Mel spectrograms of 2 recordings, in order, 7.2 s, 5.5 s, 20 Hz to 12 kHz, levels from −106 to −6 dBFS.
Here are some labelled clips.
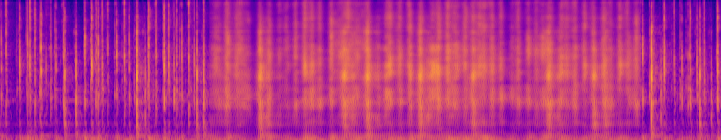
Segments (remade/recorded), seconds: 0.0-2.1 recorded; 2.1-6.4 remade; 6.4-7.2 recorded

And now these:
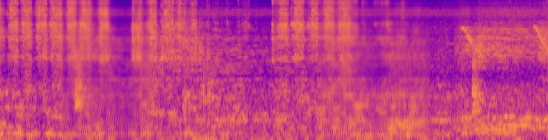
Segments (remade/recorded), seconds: 0.0-0.6 recorded; 0.6-1.5 remade; 1.5-3.2 recorded; 3.2-4.3 remade; 4.3-5.5 recorded

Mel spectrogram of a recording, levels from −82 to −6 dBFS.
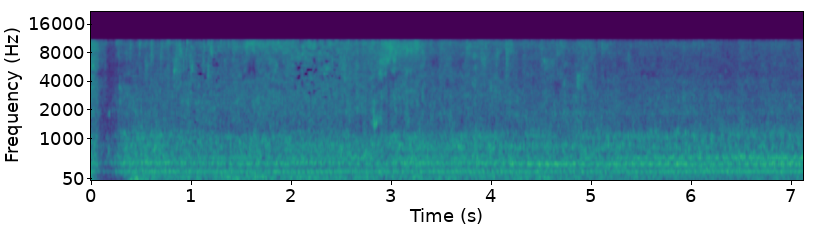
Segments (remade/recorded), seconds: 0.0-0.9 remade; 0.9-1.3 recorded; 1.3-2.0 remade; 2.0-2.5 recorded; 2.5-7.1 remade

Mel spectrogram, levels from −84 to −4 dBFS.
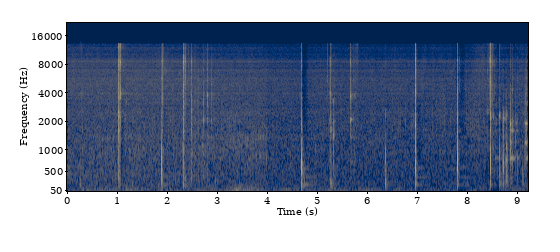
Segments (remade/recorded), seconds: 0.0-9.2 remade

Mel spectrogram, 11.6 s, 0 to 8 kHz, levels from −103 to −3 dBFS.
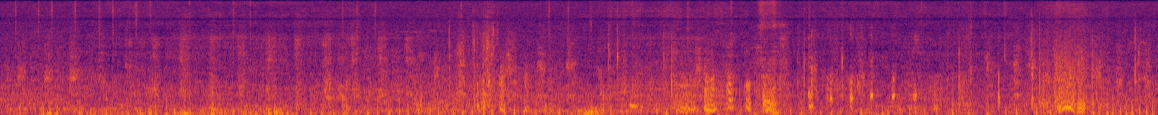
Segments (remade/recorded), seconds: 0.0-0.8 recorded; 0.8-3.6 remade; 3.6-5.8 recorded; 5.8-10.1 remade; 10.1-11.6 recorded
